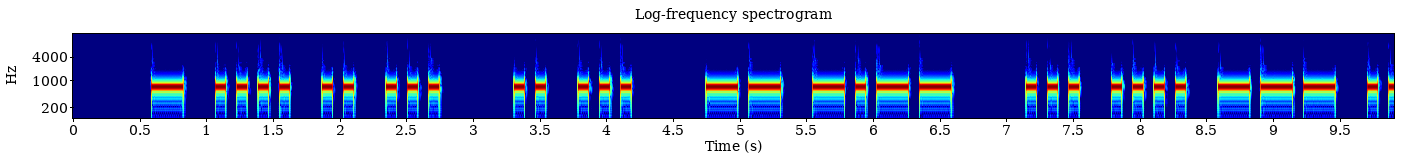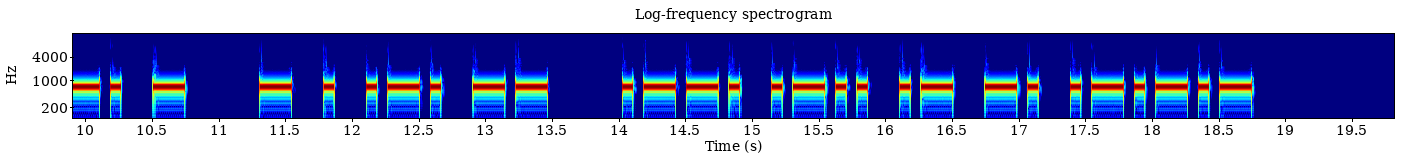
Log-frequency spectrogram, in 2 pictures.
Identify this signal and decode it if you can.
Morse code, heard as a keyed tone, about 15 wpm, 700 Hz. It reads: THIS IS MY SHORT TERM PLAN.
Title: Sentences from Top 1000 Words - Review Part 4 - 15wpm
